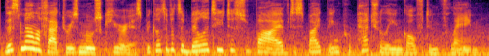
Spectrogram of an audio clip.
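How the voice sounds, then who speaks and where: Actress as composed female researcher, low voice, measured clinical narration, horror game, loud background noise. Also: lightly acted. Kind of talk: scripted narration.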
